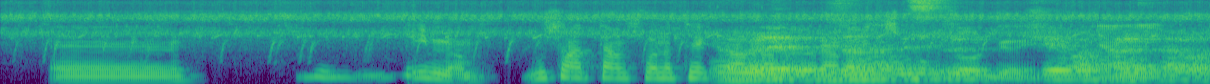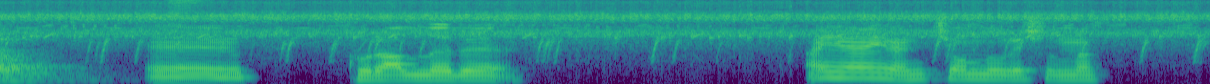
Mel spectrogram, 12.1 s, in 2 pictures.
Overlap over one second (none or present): present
